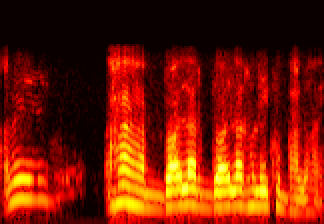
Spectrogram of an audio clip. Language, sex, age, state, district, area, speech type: Bengali, male, 18-30, West Bengal, Howrah, urban, conversation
